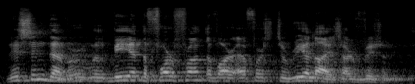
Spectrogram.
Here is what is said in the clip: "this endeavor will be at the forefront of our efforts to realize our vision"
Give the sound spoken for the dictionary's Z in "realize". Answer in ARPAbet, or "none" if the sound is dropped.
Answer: Z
